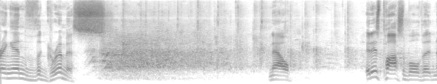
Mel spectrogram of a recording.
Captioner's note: laughter; applause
